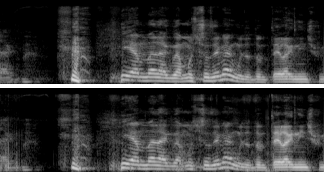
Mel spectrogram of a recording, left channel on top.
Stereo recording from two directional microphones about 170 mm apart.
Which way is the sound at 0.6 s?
65° left (ahead or behind).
